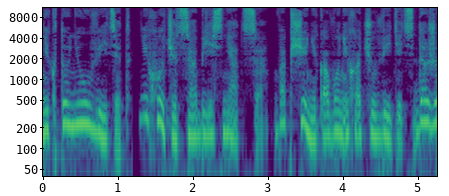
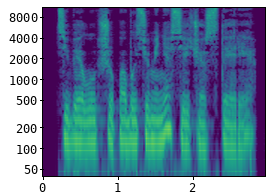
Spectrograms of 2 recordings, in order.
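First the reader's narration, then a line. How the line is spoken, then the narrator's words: Soft. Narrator (Russian): мягко произнес Арис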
